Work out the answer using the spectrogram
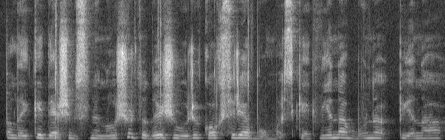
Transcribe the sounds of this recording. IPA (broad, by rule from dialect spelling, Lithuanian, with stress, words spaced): pɐlˠɐɪˈkɐɪ ˈdʲæːʃʲɪms mʲɪˈnuːt͡ʃʲʊ ɪr tɐˈdɐ ˈʒʲuːrʲɪ ˈkoːks rʲiɛˈbuːmɐs kʲɛkˈʋʲiɛnɐ ˈbuːnɐ ˈpʲiɛnɐ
